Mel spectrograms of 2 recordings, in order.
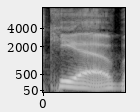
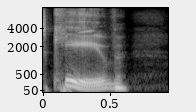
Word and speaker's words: Kyiv: We're starting to hear about the capital city that we pronounce Kiev, but it's Kyiv, I guess, in Ukrainian.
